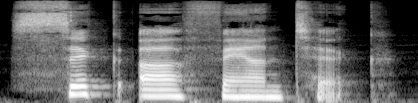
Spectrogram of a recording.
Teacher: Four syllables with the stress on the third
